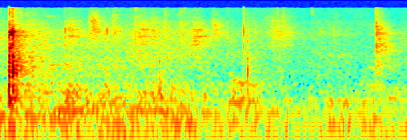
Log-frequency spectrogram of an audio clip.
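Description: A sharp click at the very start, then a few quieter clicks of wires and test leads being handled and connected, with faint low mumbling underneath.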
